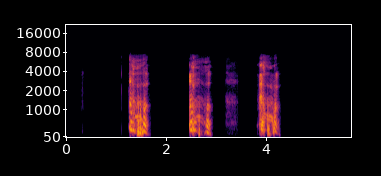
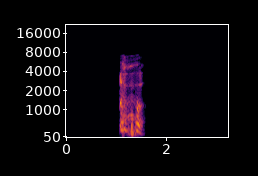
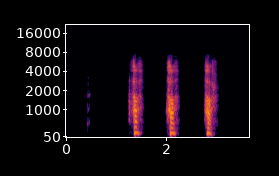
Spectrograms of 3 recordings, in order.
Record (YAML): three_cough_length: 5.7 s
three_cough_amplitude: 32768
three_cough_signal_mean_std_ratio: 0.31
cough_length: 3.2 s
cough_amplitude: 25935
cough_signal_mean_std_ratio: 0.23
exhalation_length: 3.7 s
exhalation_amplitude: 31865
exhalation_signal_mean_std_ratio: 0.25
survey_phase: alpha (2021-03-01 to 2021-08-12)
age: 18-44
gender: Male
wearing_mask: 'No'
symptom_none: true
smoker_status: Ex-smoker
respiratory_condition_asthma: false
respiratory_condition_other: false
recruitment_source: REACT
submission_delay: 1 day
covid_test_result: Negative
covid_test_method: RT-qPCR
